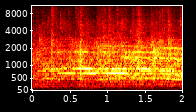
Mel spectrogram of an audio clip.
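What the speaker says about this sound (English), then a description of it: "That's the loud crowd over there, and they are my supporters" A loud crowd of supporters applauds steadily, dense continuous clapping filling the space for the whole stretch with no break.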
